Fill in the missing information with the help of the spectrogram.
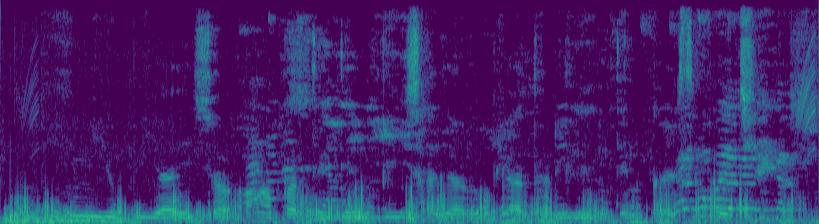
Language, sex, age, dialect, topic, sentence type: Maithili, male, 18-24, Eastern / Thethi, banking, statement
